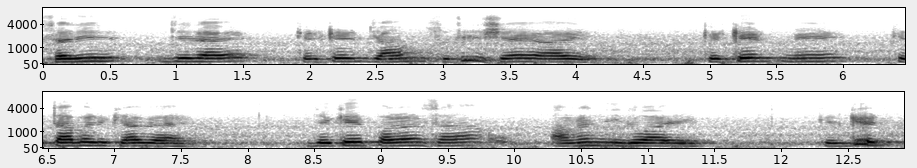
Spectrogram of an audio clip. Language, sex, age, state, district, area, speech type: Sindhi, male, 45-60, Maharashtra, Mumbai Suburban, urban, spontaneous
